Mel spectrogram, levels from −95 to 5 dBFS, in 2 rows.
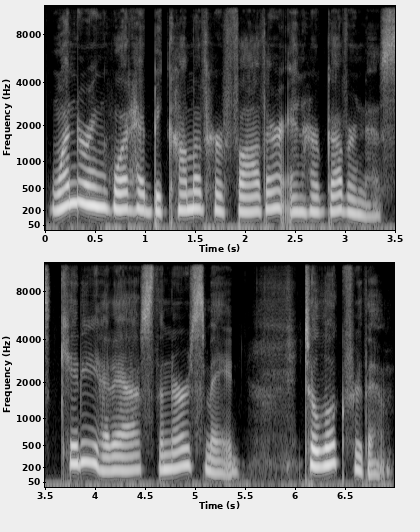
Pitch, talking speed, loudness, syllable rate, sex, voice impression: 200 Hz, 165 wpm, -17 LUFS, 4.9 syllables/s, female, feminine, middle-aged, soft, calm, elegant, kind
